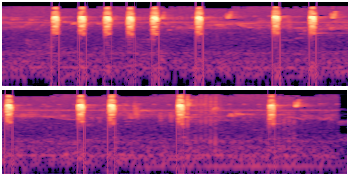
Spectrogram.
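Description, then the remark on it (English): A series of about a dozen sharp, high-pitched pik calls from a downy woodpecker, short and clipped, coming at slightly irregular intervals against an otherwise quiet background. “Let's do the same thing for the pink calls. First, Downy Woodpecker.”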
